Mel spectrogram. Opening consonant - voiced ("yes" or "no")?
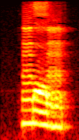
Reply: yes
